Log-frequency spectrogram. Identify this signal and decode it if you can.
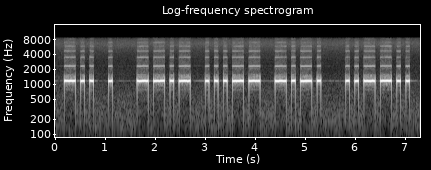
Morse code, heard as a keyed tone, about 13 wpm, 1180 Hz. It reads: DE Q3C ?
